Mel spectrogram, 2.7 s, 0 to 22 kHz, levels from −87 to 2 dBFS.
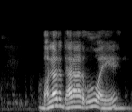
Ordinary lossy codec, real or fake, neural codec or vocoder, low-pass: MP3, 48 kbps; fake; codec, 16 kHz, 2 kbps, X-Codec, HuBERT features, trained on general audio; 7.2 kHz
